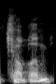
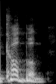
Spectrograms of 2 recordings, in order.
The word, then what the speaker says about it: Chobham: Except it's spelt with an A, so it's Chobham, but you don't say Chobham, you say Cobham.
